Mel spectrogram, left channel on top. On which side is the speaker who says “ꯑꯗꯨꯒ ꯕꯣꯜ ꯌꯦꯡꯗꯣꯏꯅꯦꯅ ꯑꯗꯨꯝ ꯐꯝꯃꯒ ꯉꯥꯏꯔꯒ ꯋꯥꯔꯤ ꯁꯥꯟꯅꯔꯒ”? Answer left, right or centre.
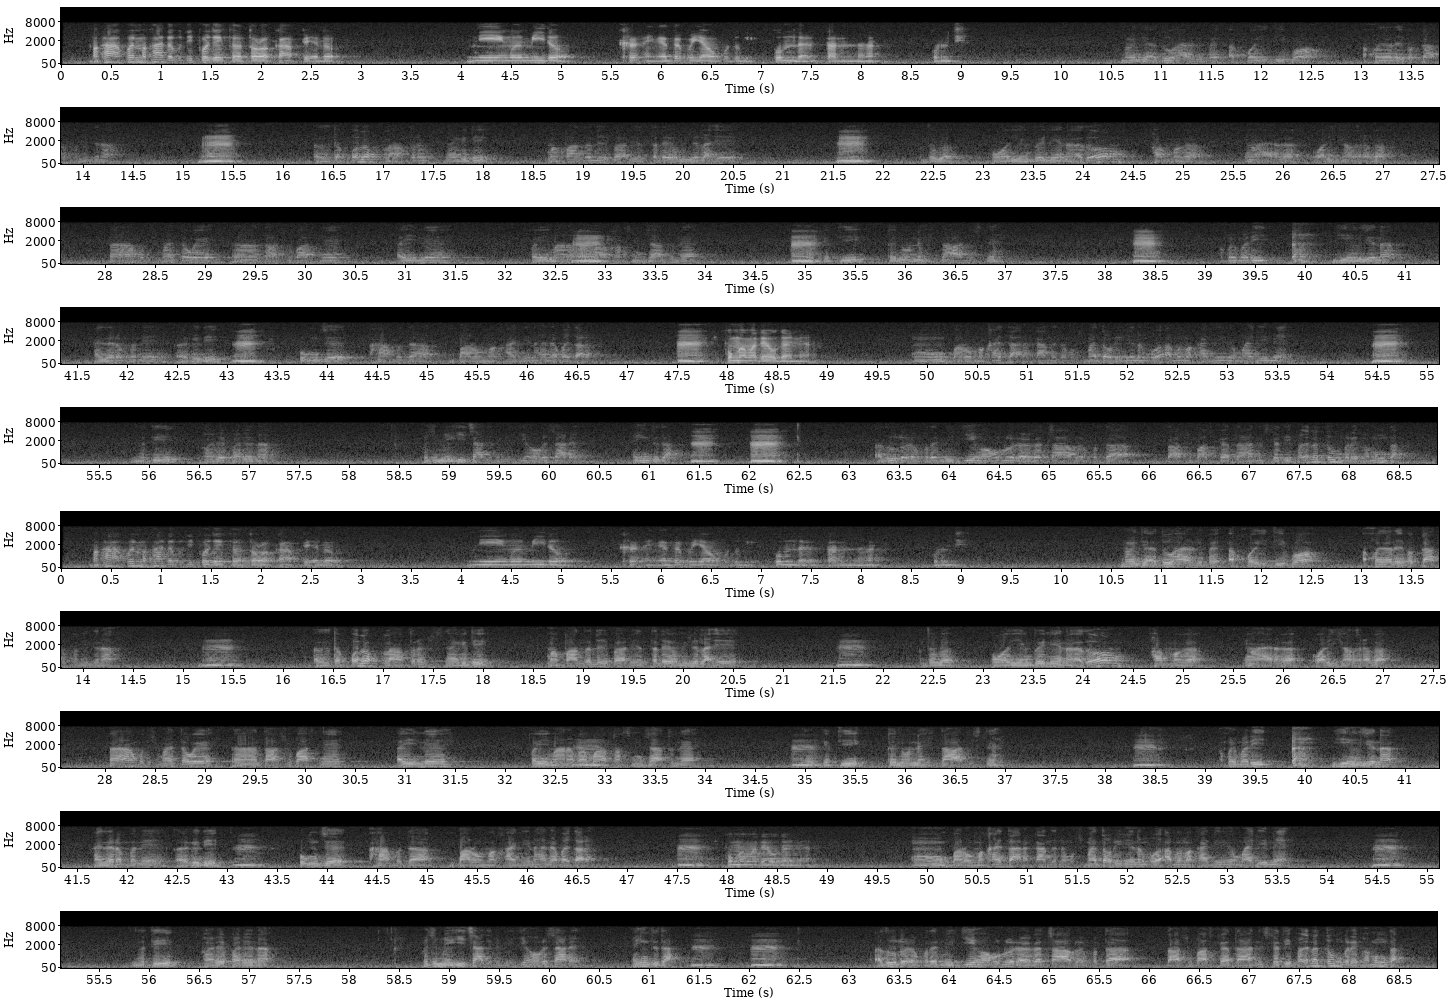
Right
